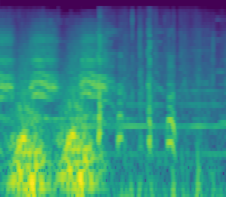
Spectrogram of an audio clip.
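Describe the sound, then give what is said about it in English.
A raven gives two loud, harsh caws in quick succession, followed by a few soft clicks and faint rustling sounds. “The sacred raven of Olympus has retrieved the amulet for safekeeping!”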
